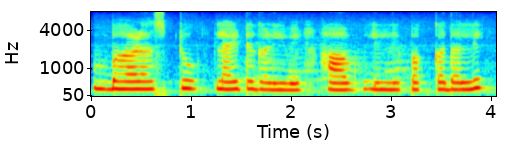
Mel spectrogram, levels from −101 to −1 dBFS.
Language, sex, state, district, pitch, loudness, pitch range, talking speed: Kannada, female, Karnataka, Bidar, 255 Hz, -16 LUFS, 245-270 Hz, 90 wpm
